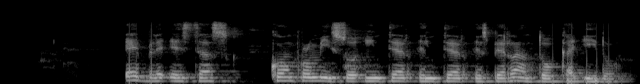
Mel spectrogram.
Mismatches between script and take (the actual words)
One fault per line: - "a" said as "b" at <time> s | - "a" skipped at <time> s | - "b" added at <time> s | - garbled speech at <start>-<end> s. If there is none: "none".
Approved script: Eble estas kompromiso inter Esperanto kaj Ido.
- "inter" added at 4.3 s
